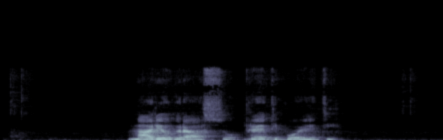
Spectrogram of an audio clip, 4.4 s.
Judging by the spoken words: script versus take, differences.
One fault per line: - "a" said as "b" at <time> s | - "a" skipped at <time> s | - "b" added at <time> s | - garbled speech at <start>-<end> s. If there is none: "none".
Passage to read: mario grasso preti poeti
none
